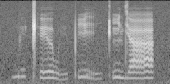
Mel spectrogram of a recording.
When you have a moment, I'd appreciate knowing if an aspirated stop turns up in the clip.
yes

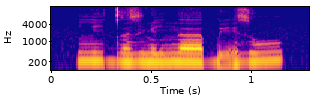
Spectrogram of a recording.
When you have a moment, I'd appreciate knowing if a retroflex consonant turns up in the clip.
yes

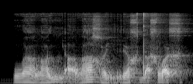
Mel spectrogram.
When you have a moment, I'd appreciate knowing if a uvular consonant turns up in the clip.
yes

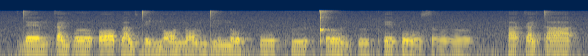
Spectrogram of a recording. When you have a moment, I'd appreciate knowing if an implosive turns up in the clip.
no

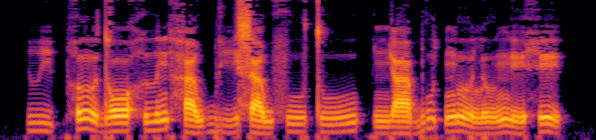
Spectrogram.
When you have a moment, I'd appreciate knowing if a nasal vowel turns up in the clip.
no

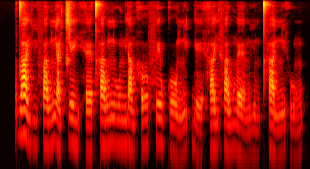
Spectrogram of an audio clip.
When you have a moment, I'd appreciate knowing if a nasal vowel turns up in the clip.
no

